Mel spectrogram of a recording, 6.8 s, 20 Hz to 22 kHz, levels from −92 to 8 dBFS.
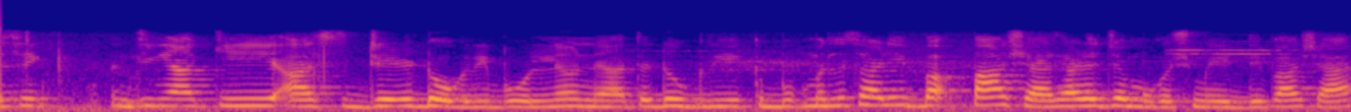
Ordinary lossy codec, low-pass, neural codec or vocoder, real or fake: none; 7.2 kHz; none; real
